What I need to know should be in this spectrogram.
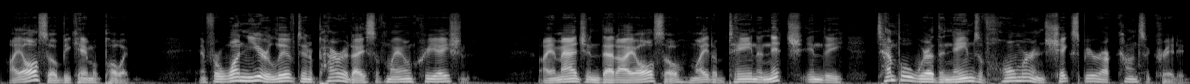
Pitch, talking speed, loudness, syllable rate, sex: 115 Hz, 190 wpm, -19 LUFS, 6.3 syllables/s, male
